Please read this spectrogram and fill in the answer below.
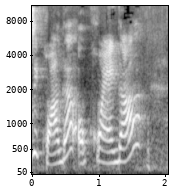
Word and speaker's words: quagga: Are you sure that's how you pronounce it? Quagga or quagga?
